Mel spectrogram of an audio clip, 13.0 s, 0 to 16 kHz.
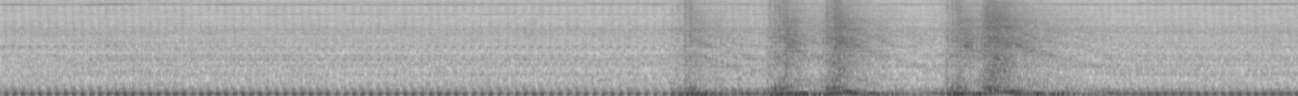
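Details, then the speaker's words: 2015 Honda CB500F motorcycle idling after K&N HA-5013 air filter install; steady even idle with a couple of quick throttle blips dropping cleanly back to smooth tickover; normal idle. "All that's left is now to start it up and see how it sounds."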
